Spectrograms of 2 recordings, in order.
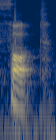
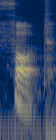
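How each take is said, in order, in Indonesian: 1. Kata ini diawali dengan bunyi th lembut. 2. Kata ini diawali dengan bunyi th lembut.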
